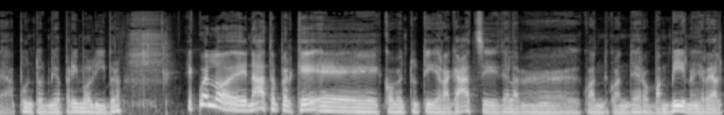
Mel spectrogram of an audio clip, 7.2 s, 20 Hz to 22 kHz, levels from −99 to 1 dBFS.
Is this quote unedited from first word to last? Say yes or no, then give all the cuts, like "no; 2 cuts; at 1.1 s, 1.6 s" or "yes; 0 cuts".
yes; 0 cuts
